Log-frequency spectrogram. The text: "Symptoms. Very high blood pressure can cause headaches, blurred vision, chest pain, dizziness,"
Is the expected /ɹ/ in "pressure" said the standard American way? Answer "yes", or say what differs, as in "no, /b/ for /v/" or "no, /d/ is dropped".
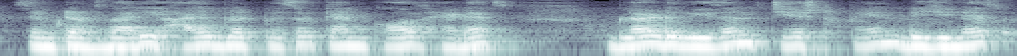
no, /ɹ/ is dropped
